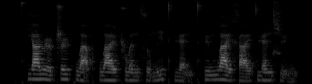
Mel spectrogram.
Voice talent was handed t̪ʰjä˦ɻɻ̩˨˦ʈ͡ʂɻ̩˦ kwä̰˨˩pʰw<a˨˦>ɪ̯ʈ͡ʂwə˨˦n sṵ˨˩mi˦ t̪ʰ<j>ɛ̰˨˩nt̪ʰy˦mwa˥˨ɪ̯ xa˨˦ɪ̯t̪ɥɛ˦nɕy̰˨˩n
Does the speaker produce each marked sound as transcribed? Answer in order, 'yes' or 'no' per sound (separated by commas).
yes, no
